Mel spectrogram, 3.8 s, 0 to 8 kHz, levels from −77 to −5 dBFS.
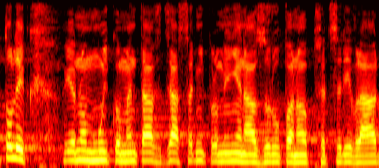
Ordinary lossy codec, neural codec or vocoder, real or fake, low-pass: Opus, 24 kbps; none; real; 7.2 kHz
